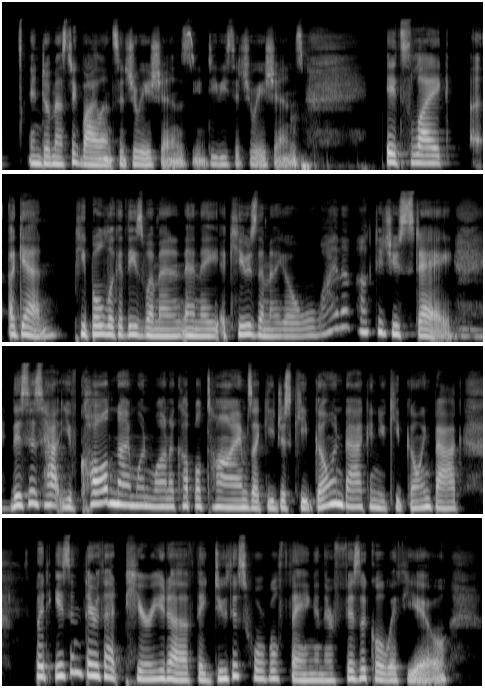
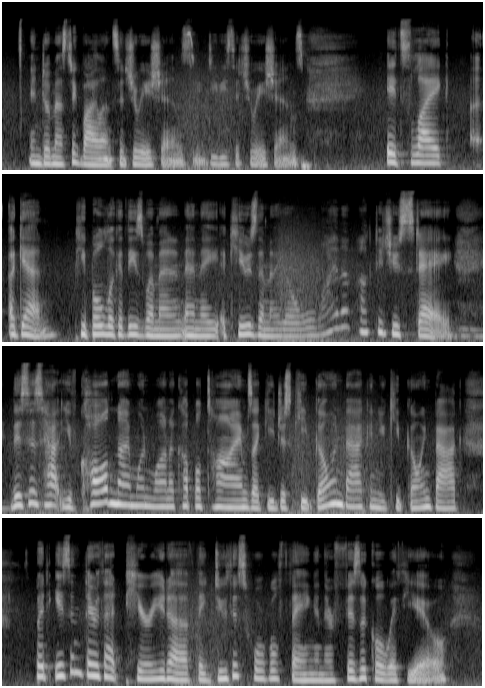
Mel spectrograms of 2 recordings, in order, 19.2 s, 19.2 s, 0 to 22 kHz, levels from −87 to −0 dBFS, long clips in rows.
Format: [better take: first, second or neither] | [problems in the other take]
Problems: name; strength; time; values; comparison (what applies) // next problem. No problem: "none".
first | wind noise on the microphone; occasional gusts; 25 dB below the speech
